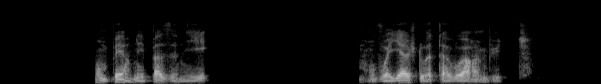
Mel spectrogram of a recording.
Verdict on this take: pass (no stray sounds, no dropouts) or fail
pass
